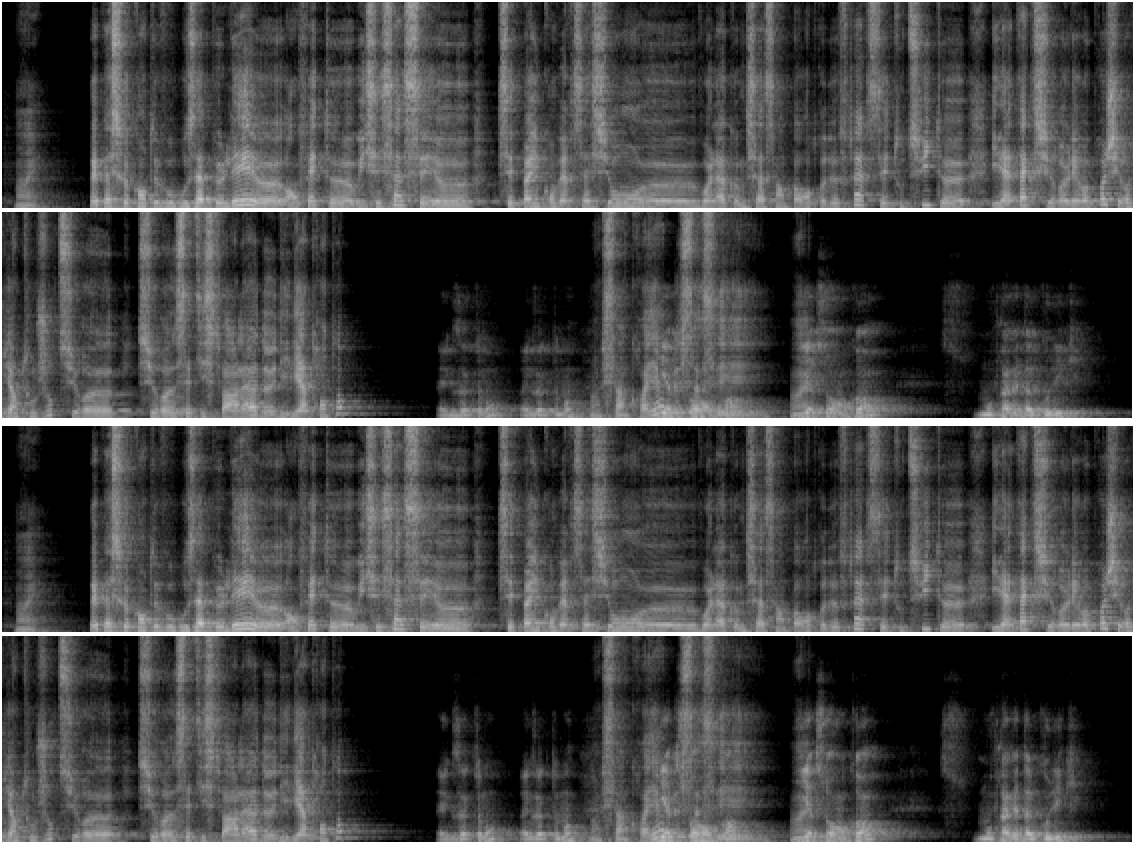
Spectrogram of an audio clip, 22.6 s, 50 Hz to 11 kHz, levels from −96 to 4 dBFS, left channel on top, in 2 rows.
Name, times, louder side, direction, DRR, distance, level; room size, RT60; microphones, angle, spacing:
voice 1, 0.9-12.4 12.7-14.7 17.2-18.9 19.2-19.4, left 2 dB, 10° left, 7 dB, 0.4 m, -32 dB
voice 2, 15.6-17.3 17.8-18.7 19.2-20.0 21.0-22.0, right 2 dB, 70° right, 3 dB, 1.0 m, -33 dB
11.5 x 6.8 x 2.3 m, 1.0 s
head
